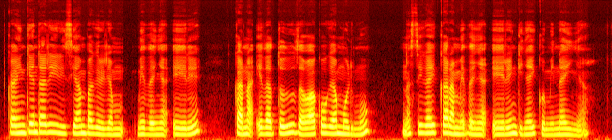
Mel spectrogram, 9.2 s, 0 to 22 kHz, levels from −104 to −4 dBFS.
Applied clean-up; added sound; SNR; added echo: none; none; none; none.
